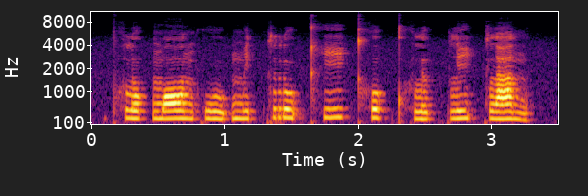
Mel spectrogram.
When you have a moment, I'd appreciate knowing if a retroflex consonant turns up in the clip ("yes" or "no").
no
